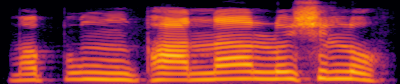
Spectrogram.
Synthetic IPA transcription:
mɐpuŋpʰanalosilo

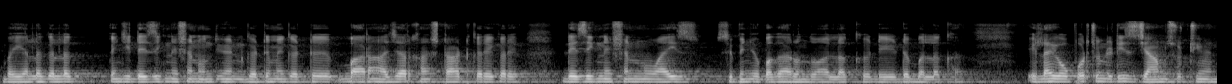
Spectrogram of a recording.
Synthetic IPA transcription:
bʱɐiɐləɡɐləɡ | pɐ̃ɦɪ̃ɲd͡ʑiɖeːzɪɡneːʃənɦʊ̃ːn̆d̪iũɦənɪ̆ɡʱɐʈɪ̆mẽɡʱɐʈɪɓaːɾãɦɐzaːɾkʰãːsʈaːɾʈkɐɾekɐɾe | ɖeːzɪɡneːʃənʋaːɪz | sɪbʱɪnɪ̆d͡ʑobʱɐɡaːɾɦũːn̆d̪oaːlɐkʰɗeːɖɓɐləkʰa | ɪlaːɦiɔːpɔːɾt͡ɕuːnɪʈiːzd͡ʑaːmsʊʈʰijũɦɐənɪ̆

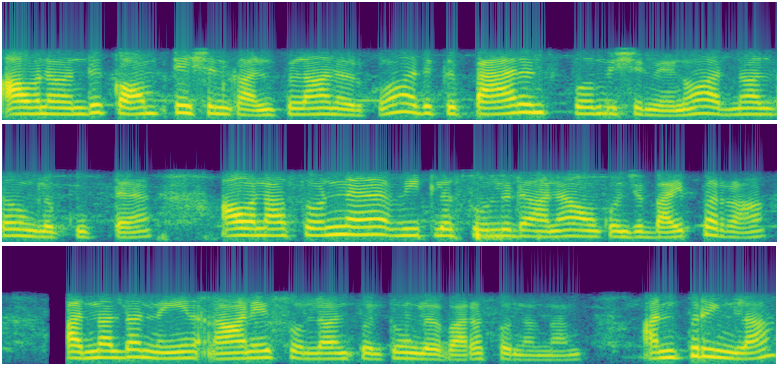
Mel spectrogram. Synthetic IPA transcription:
ʔɐ̰ʋɐnɐʋɐnd̪ɯkaːmpɪʈeːʂɐnkɯɐnɯpːɐlãːnɐɪɾɯkːʊ̃ɐðɯkːɯpaːɾɛɳʈspɐɾmɪʂɐnʋeːɳʊ̃ɐðɐnaːlɐt̪ãːʊŋɡɐɭɐkuːpɪʈːẽːɐʋɐ̃ːnãːsɔnːɛ̃ʋiːʈːɪlɐsɔlːɯɽaːnɐːʋɐ̃kɔɲd͡ʒɔ̃bɐɪpɐɾɾãː | ɐðɐnaːlɐt̪ãːneːnaːneːsɔlːãːnːɯsɔlːɯt̪ːɯʊŋɡɐɭʋɐɾɐsɔnːɐnaːnʔɐ̰nɯpːɯɾiːŋɡɐɭaː

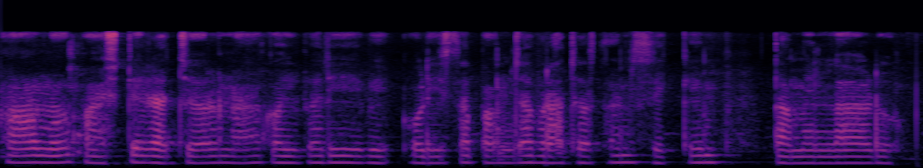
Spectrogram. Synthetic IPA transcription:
hampãsʈeɾad͡ʒjɔɾɔnakɔibaɾiebeoɽisapɔnd͡ʒabɾad͡ʒɔst̪ʰansekemt̪amelːaɽu

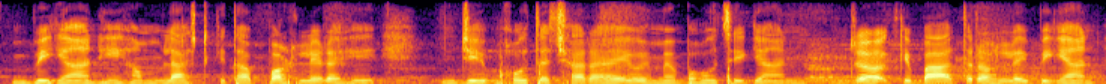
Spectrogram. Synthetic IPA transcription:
bɪɡjaːnɦiɦəmlaːsʈə̥kɪt̪aːb̚pɐɽ̤leɾəɦe | d͡ʒeːbəɦʊt̪ɐtːʃʰaɾəɦeoɦimẽbəɦʊt̪seɡjaːnkebaːd̪ɾəɦləibɪɡjaːn

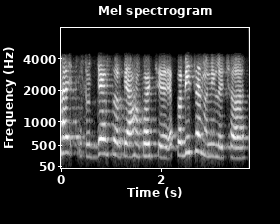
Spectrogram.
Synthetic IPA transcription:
ɦəjuʈəd̪eɾsɔɾupjaɦãkɔɦɛt͡ʃʰiek̚təbisəmemilɛt͡ʃʰə

